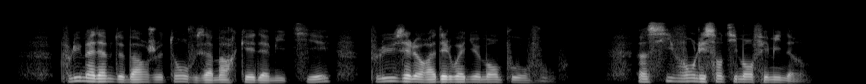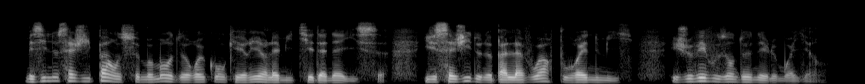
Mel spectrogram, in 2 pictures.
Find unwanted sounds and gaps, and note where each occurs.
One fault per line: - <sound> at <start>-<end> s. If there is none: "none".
none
